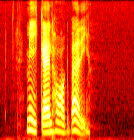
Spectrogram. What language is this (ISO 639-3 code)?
swe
